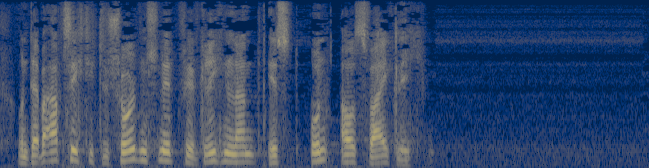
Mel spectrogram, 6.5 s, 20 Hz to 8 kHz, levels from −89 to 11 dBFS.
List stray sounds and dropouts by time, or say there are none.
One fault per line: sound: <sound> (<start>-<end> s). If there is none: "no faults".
no faults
